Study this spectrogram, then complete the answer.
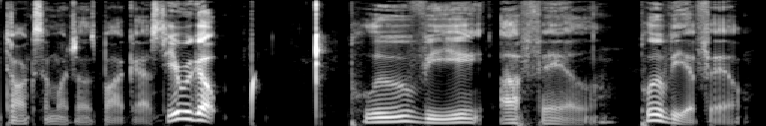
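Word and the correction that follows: pluviophile: I pronounced that with an accent. Pluviafile.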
